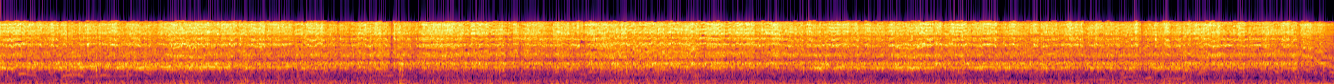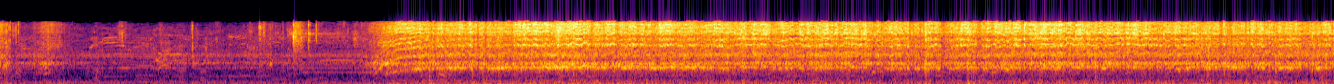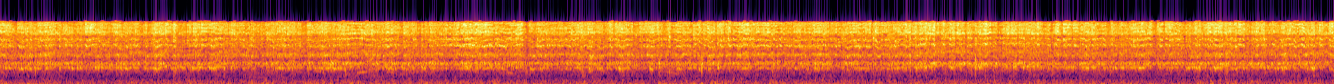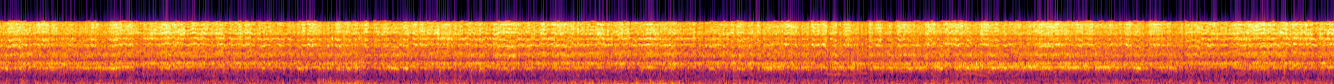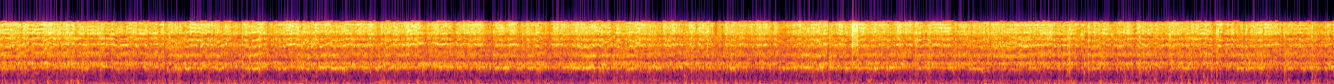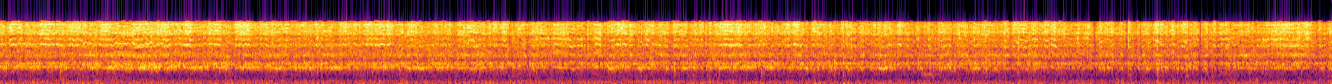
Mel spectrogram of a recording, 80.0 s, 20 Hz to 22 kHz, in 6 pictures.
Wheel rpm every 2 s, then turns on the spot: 220, 220, 210, 210, 210, 220, 120, 0, 90, 210, 210, 210, 220, 210, 220, 210, 210, 210, 230, 220, 210, 210, 210, 220, 220, 220, 220, 210, 210, 220, 220, 210, 220, 220, 220, 220, 210, 220, 210, 220.
none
